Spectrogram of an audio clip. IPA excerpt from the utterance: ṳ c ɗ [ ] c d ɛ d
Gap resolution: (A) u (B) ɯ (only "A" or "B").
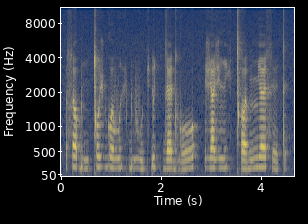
B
